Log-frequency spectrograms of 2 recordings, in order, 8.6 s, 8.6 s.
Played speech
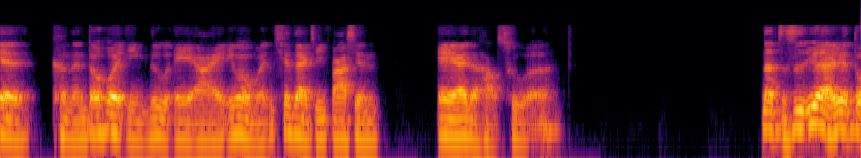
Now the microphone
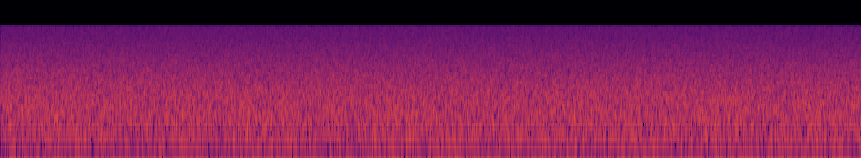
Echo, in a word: none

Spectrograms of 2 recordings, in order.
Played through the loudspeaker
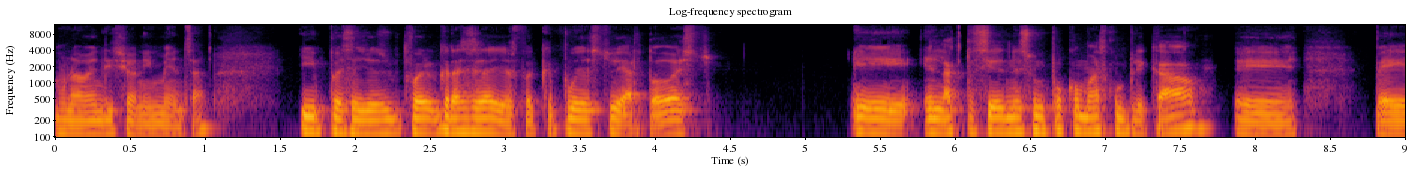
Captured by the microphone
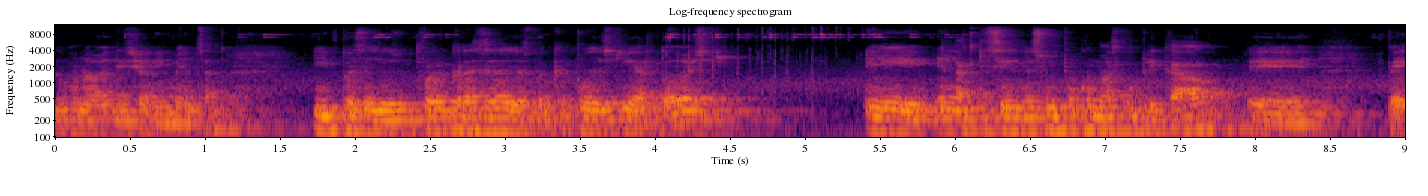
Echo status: present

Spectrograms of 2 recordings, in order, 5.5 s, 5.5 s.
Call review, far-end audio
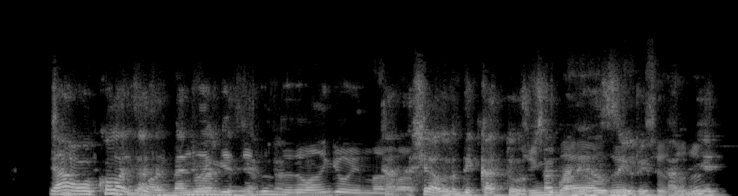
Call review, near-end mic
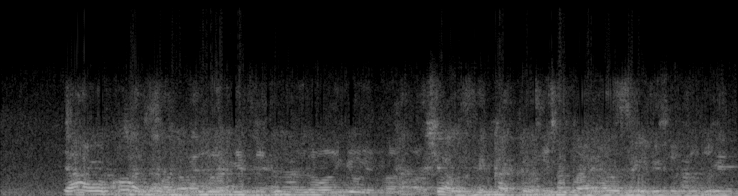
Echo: present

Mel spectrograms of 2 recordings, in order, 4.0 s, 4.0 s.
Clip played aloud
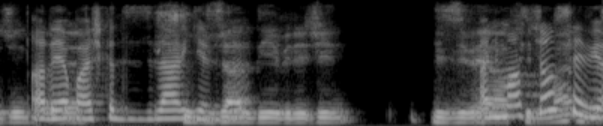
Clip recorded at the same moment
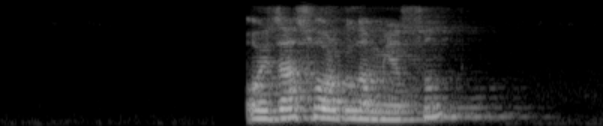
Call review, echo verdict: none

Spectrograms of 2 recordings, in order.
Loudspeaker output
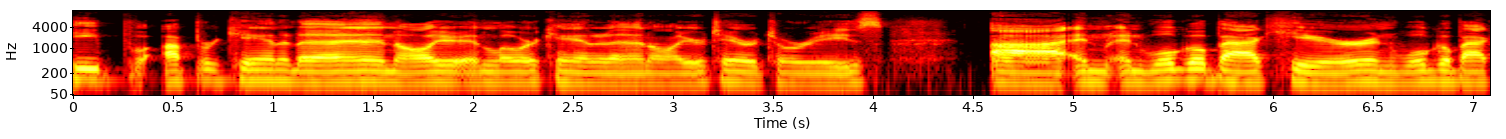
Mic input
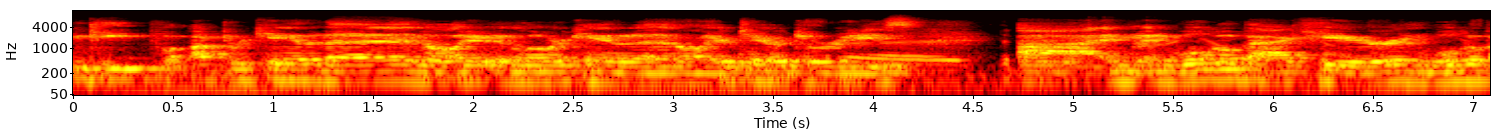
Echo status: present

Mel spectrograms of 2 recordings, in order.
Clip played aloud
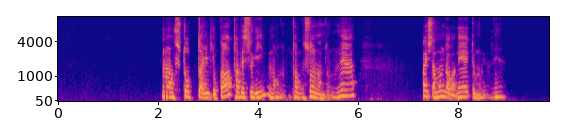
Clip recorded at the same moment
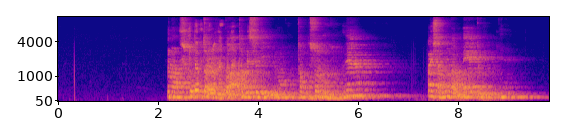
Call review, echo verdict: present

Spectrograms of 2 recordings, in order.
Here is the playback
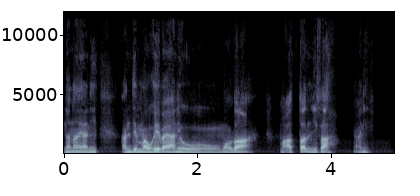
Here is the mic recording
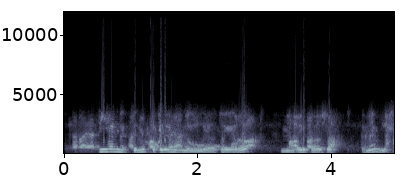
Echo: present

